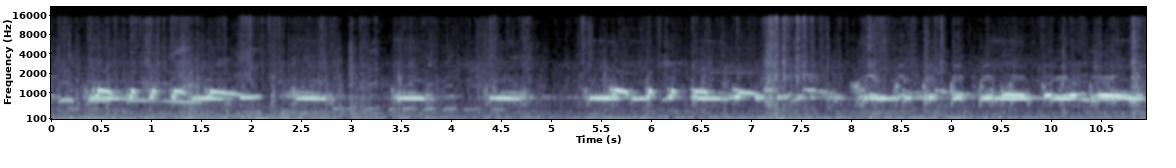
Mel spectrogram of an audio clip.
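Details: Bangkok-type zebra dove in full song, loud voice and complete rhythm: rolling, bubbling coos in quick trilled bursts, then a long wavering run of tremulous notes, with short pauses between phrases.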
